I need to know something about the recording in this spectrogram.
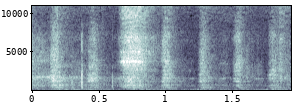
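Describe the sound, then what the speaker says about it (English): A Doodle dog pants close by, quick rhythmic breaths right up against the listener, steady and fairly soft for a couple of seconds with no talking. "her panting right in front of my face is not helping at all."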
